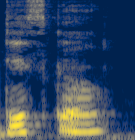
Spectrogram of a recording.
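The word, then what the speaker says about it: Disque-O: I think it's called Disco. It's spelled like disc, DISQUE dash O platform.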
